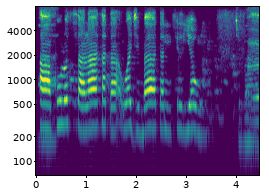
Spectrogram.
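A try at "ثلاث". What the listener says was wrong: Salasanya tetap. Salasa, nggak pakai ta.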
